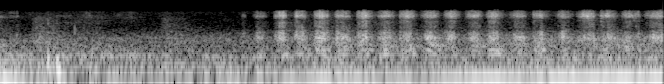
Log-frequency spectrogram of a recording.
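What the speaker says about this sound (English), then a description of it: "I'm just going to take that graphite tip there and just rub it where this is built up." Graphite pencil tip rubbed back and forth on a router bit, faint at first and then a close, quick, rhythmic scraping with many short even strokes.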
